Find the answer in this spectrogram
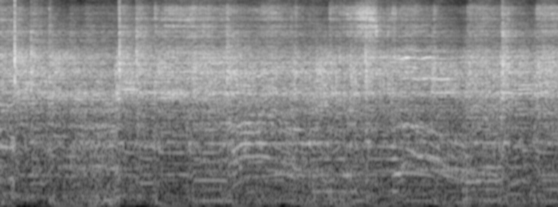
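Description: Live rock band playing at a steady, loud level: electric guitars and drums, with bending guitar lines, heard from within the crowd.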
